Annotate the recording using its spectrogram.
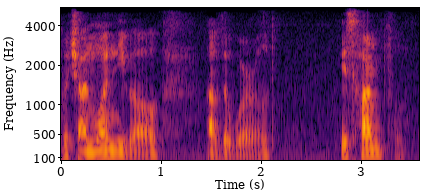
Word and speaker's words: niveau: The word I am pronouncing or trying to pronounce there is N-I-V-E-A-U. I'm pronouncing it niveau.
